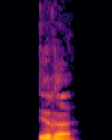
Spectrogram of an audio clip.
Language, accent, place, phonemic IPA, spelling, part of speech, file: German, Germany, Berlin, /ˈʔɪʁə/, Irre, noun, De-Irre.ogg
- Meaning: 1. the state of being wrong: now only in adverbial phrase in die Irre 2. female equivalent of Irrer: lunatic, madwoman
